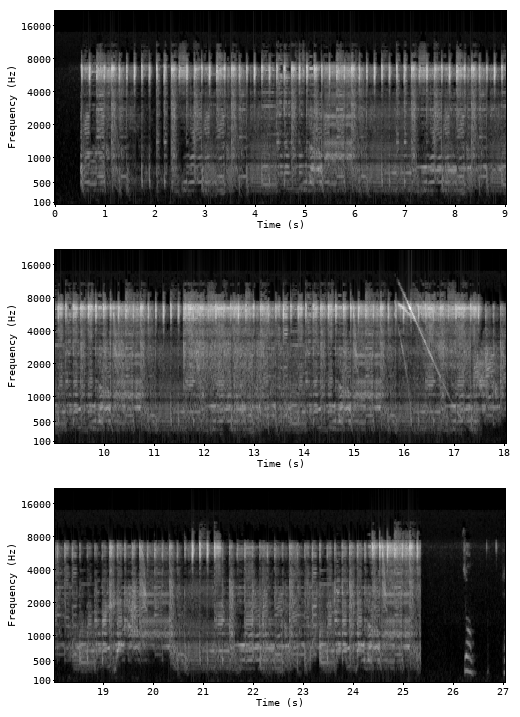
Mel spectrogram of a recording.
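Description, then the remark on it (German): A homemade intro jingle plays for about twenty-five seconds, a steady, dense electronic tune with a bright, buzzy high tone running throughout before it cuts off abruptly. “Ähm, das war's mit dem Intro. Ich hoffe, es hat euch gefallen. Habe ich übrigens selbst hergestellt.”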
